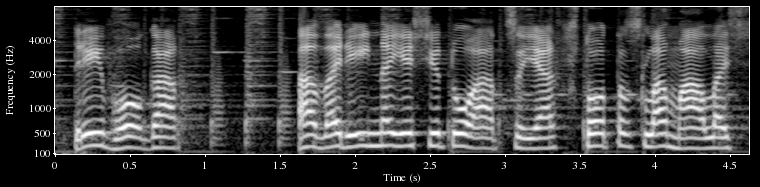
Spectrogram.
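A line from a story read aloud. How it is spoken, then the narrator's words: Mechanical voice. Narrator (Russian): Механическим голосом сказала она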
